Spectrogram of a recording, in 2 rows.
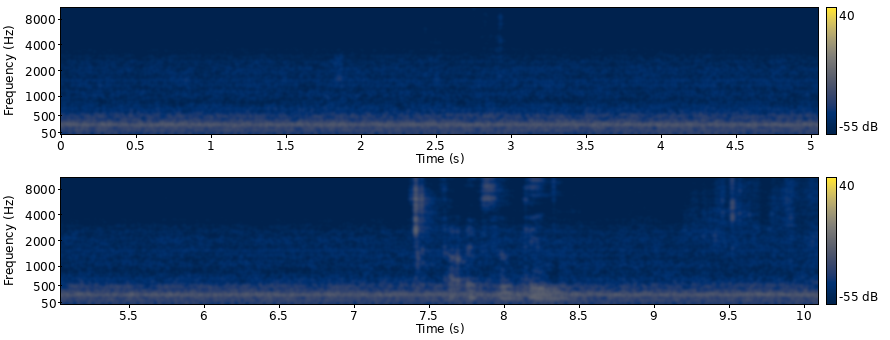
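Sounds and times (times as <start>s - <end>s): appliance hum: 0.0s - 10.0s.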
